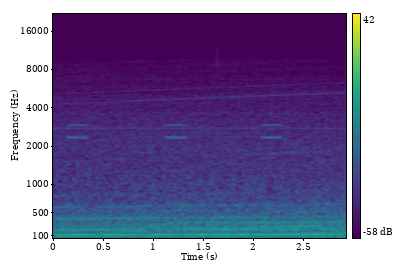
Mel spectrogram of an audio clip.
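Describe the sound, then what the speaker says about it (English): Steady low engine rumble of airport ground traffic in an airport ground handling sim, with a faint beep recurring about once a second over the continuous drone; no talking. "I don't know why planes are making noise."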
